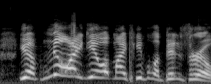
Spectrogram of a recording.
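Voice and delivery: put-on, full-on, high-pitched shouted voice. Retelling a scene where a man yells at a woman: retelling a yell. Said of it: "And he like yells at her".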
